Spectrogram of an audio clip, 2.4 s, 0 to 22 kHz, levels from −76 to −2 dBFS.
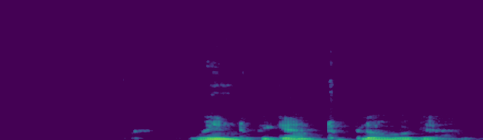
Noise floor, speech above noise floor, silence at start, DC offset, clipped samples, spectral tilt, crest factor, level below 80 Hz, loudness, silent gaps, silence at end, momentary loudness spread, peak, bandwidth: under -90 dBFS; over 63 dB; 0.95 s; under 0.1%; under 0.1%; -9.5 dB/octave; 20 dB; -50 dBFS; -28 LUFS; none; 0.15 s; 8 LU; -10 dBFS; 9.4 kHz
